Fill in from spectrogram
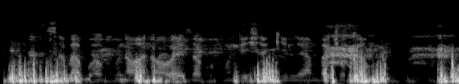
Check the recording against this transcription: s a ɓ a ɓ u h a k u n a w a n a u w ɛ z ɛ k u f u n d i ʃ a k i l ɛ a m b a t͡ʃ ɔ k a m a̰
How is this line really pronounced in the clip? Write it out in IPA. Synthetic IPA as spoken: s a ɓ a ɓ u h a k u n a w a n a ɔ w ɛ z a k u f u n d i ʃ a k i l ɛ a m b a t͡ʃ ɔ k a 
